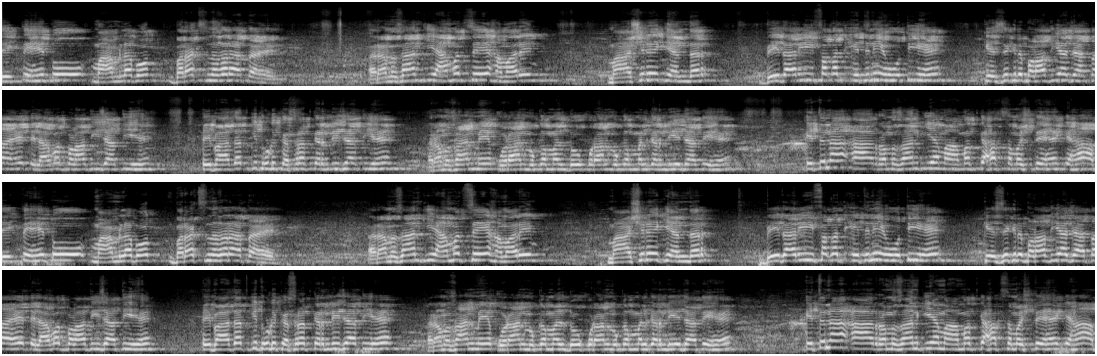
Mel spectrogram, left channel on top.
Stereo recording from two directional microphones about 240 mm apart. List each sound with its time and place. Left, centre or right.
0.0 s a man's voice: right
3.7 s a man's voice: right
